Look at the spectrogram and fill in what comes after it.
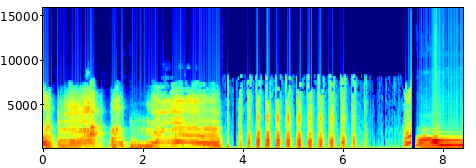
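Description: A run of different animal calls: a domestic pig's squeals and grunts, then about fifteen short, evenly spaced calls at roughly five a second, then near the end a wolf howl that rises and is held on one steady note.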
